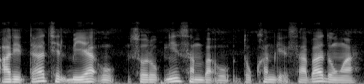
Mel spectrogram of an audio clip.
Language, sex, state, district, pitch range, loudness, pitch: Garo, male, Meghalaya, West Garo Hills, 105-125 Hz, -18 LUFS, 110 Hz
